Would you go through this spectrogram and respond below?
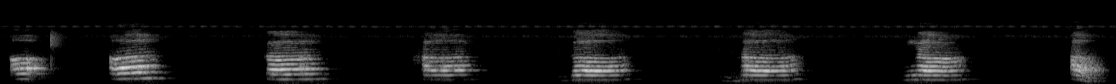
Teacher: जो कंठ से स्पर्श होकर वर्ड उच्चरित होता है वह कंठ वर्ड हो गया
